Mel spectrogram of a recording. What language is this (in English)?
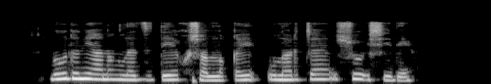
Uyghur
